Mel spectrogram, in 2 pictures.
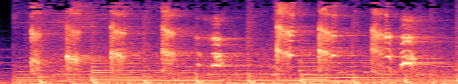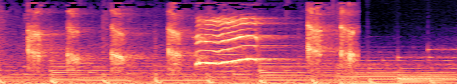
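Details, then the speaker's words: Rapid run of about a dozen coughs followed by a high-pitched crowing inspiratory whoop, over background music, illustrating the paroxysmal phase of pertussis: whooping cough paroxysm with whoop. "a fase París com duração de até se semanas os parossismo de tosse seguidos de Guinchos e respiratórios que são as manifestações mais típicas Observe o som produzido"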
